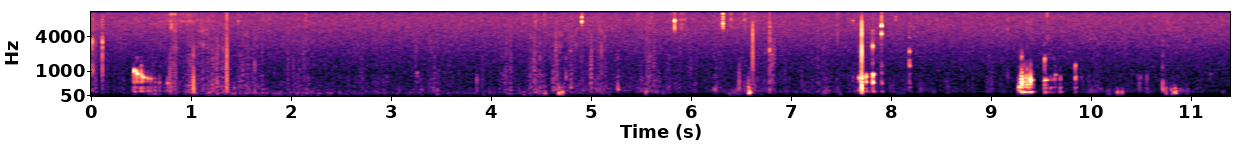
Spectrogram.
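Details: Hunger stomach noises after skipping lunch: low gurgling, rumbling and bubbling in irregular bursts; normal borborygmi.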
